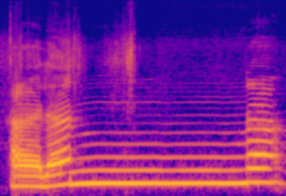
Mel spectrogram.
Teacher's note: نون مشدد ہے تو اس یہاں پر غنہ ہوگا، اس لیے ہم ایک الف کے برابر آواز کو ناک میں رکھیں گے۔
